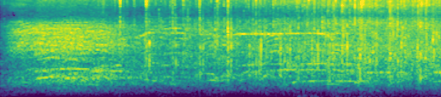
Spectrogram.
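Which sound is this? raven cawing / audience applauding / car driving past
audience applauding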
